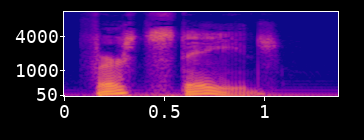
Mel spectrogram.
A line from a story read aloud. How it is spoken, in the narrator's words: Taylor repeated nervously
